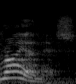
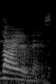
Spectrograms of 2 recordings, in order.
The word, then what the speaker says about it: lioness: lion roness lioness ress no l l r r you're not saying it right very sorry I know try saying roness lioness good well in future every time you see an pretend it's an AR right Anna yeah feminine of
